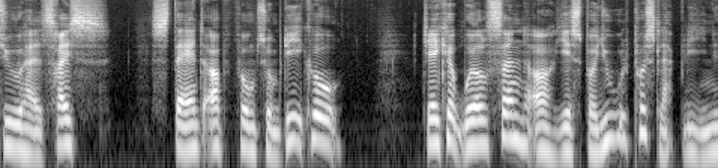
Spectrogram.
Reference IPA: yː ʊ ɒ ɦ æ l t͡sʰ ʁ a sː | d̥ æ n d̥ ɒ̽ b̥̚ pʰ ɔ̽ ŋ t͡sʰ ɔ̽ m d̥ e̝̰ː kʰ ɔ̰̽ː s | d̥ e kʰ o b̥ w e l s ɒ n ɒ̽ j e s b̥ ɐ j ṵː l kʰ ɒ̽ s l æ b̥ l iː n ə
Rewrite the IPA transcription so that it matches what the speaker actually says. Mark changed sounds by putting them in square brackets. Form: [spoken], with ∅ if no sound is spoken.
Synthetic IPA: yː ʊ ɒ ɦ æ l t͡sʰ ʁ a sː | d̥ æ n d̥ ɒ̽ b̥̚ pʰ ɔ̽ ŋ t͡sʰ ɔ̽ m d̥ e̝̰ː kʰ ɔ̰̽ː [∅] | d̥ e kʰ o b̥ w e l s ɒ n ɒ̽ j e s b̥ ɐ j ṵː l [pʰ] ɒ̽ s l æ b̥ l iː n ə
